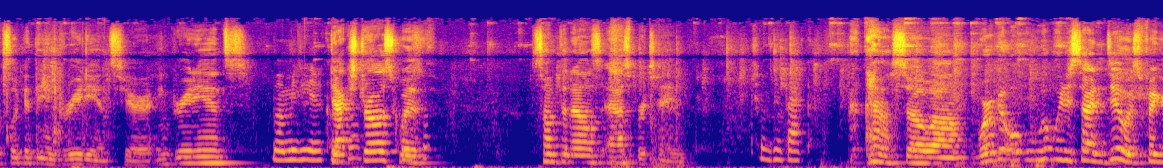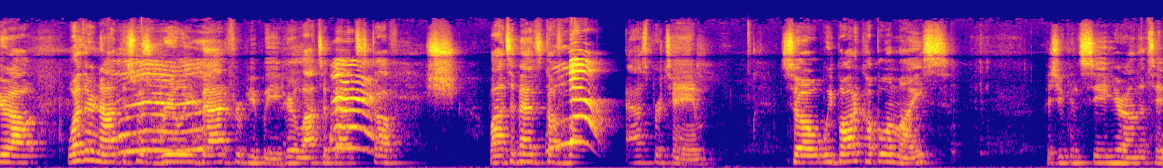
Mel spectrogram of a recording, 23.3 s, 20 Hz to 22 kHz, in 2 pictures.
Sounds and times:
Speech: 0.0 - 4.4, 8.6 - 18.8, 22.1 - 23.2.

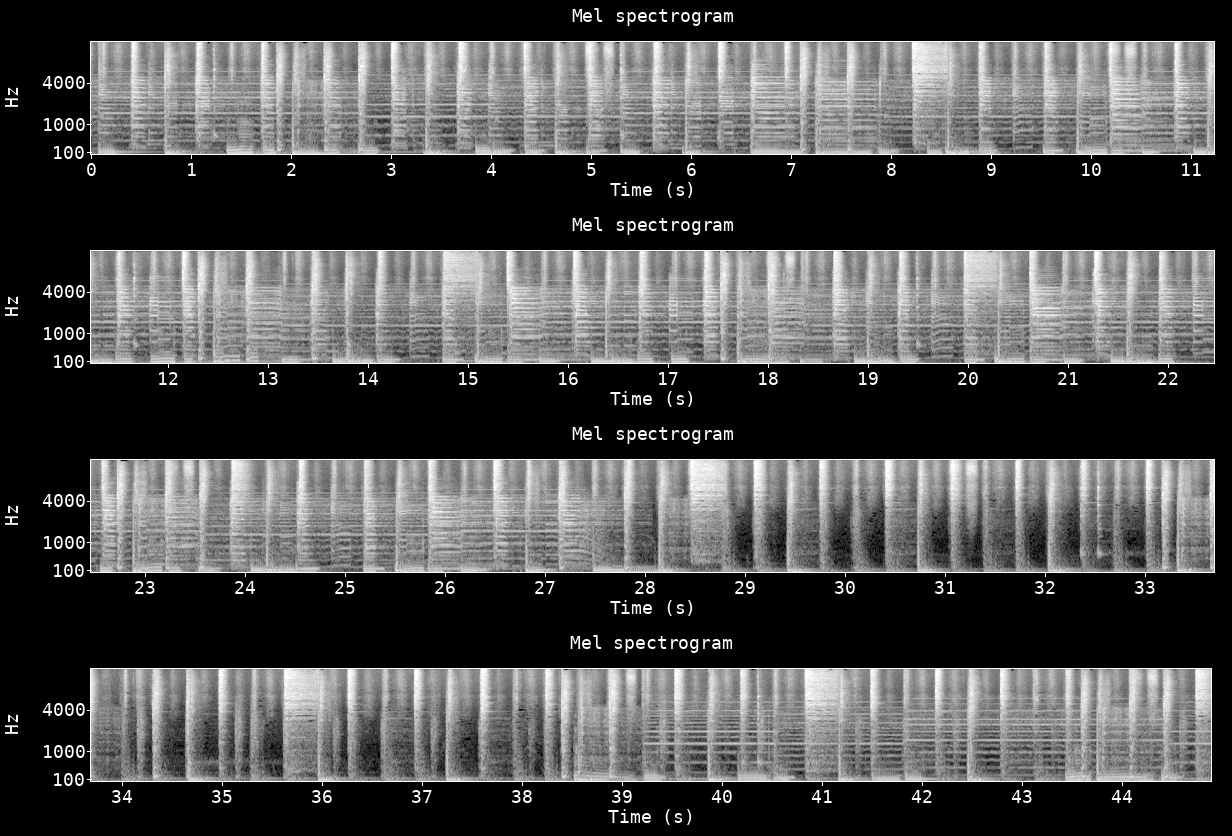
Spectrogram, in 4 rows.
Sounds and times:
Bass drum: 0.0 - 44.8
Drum kit: 0.0 - 44.8.

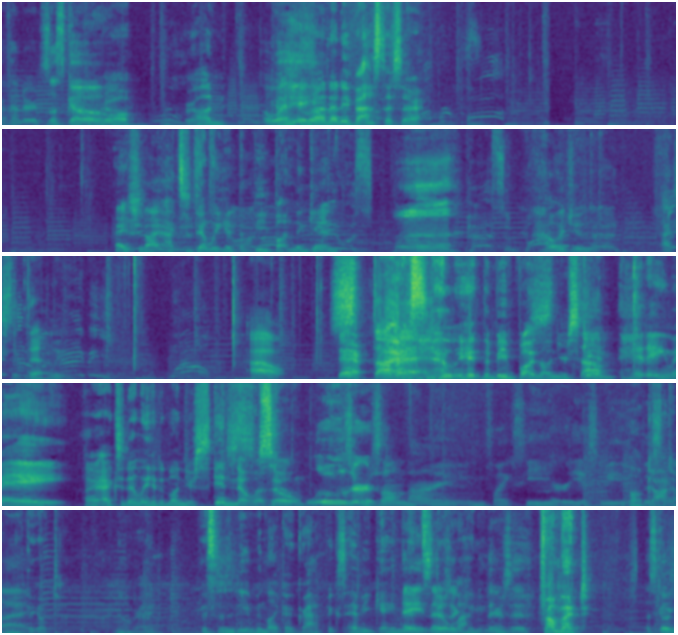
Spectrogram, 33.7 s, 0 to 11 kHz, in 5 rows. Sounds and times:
Music: 0.0 - 19.6, 21.2 - 24.1, 24.7 - 33.6.

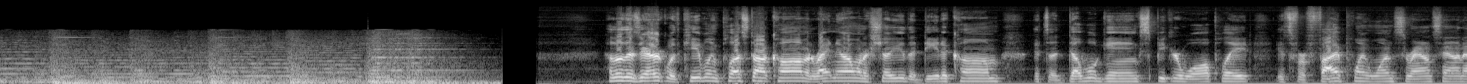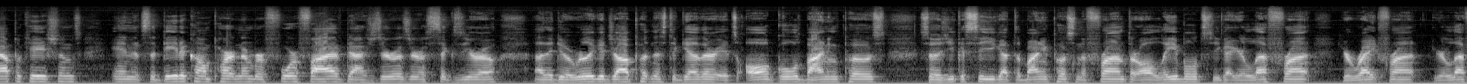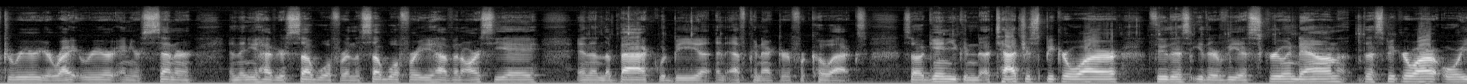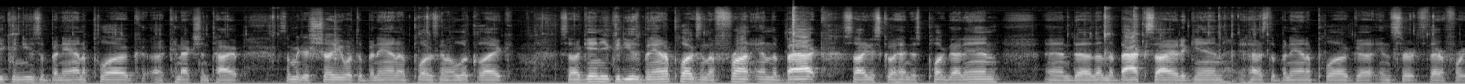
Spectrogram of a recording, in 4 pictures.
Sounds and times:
Speech: 6.0 - 58.6.

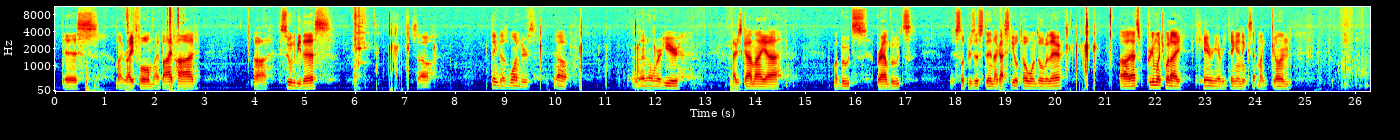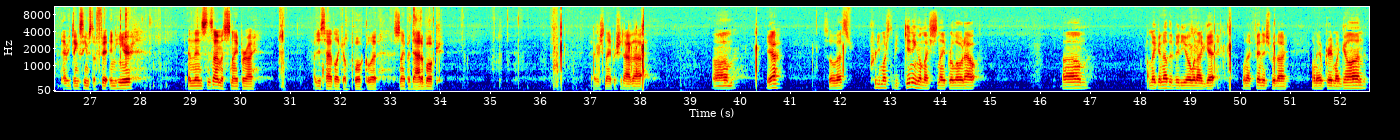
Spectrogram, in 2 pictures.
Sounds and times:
Inside, small room: 0.0 - 52.5
Speech: 0.1 - 2.9, 3.9 - 5.7, 7.2 - 7.7, 8.7 - 10.4, 11.6 - 12.7, 13.6 - 14.6, 15.6 - 17.2, 17.9 - 20.2, 21.3 - 24.8, 26.4 - 28.0, 28.9 - 30.4, 31.4 - 34.1, 37.0 - 38.2, 39.4 - 40.9, 41.7 - 44.9, 46.4 - 47.1, 48.1 - 52.5.

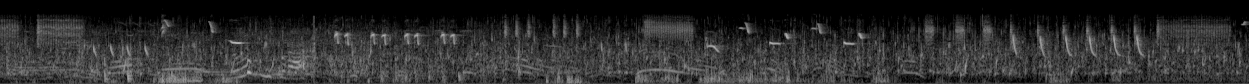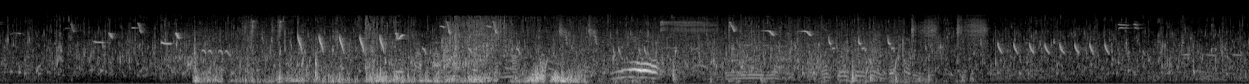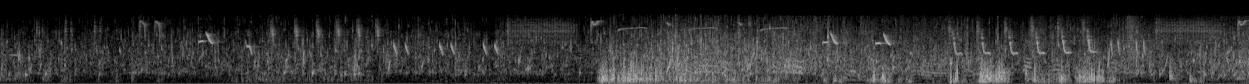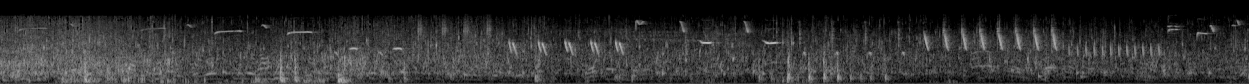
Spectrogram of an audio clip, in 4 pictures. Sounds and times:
Rowboat, canoe, kayak: 0.0 - 49.9
Speech: 0.1 - 9.6, 16.6 - 22.2, 31.7 - 36.0, 38.7 - 44.2.

